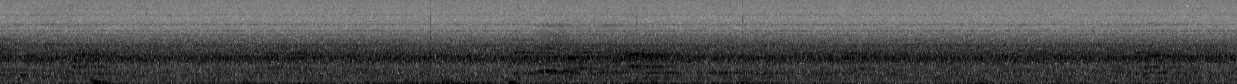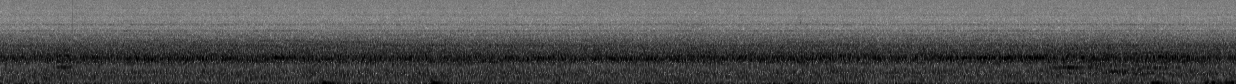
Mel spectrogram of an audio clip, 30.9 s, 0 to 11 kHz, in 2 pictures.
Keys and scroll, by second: 19.4 Delete, 20.7 Delete, 29.8 ctrl+c, 30.2 ctrl+n, 30.5 Return.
